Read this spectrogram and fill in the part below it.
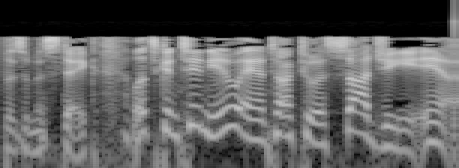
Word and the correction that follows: Asagai: Did I get it right? – No, it's Asagai. – Asagai.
